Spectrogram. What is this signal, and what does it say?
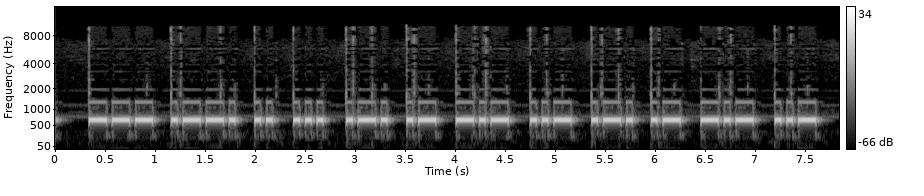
Morse code, heard as a keyed tone, about 20 wpm, 660 Hz. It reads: OP IS RAKU RAKU
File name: jh8cbh / 2021cw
